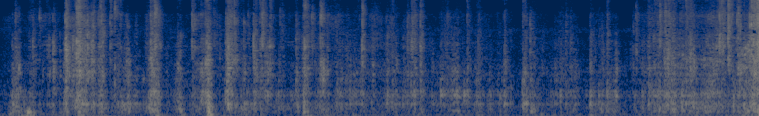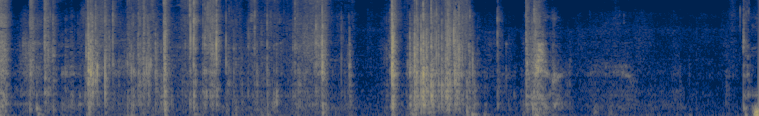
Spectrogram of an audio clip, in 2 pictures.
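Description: Crinkling and rustling as a wet wipe is handled off-camera: irregular crackles that grow louder and busier in the second half, with one sharp loud crack near the end.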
